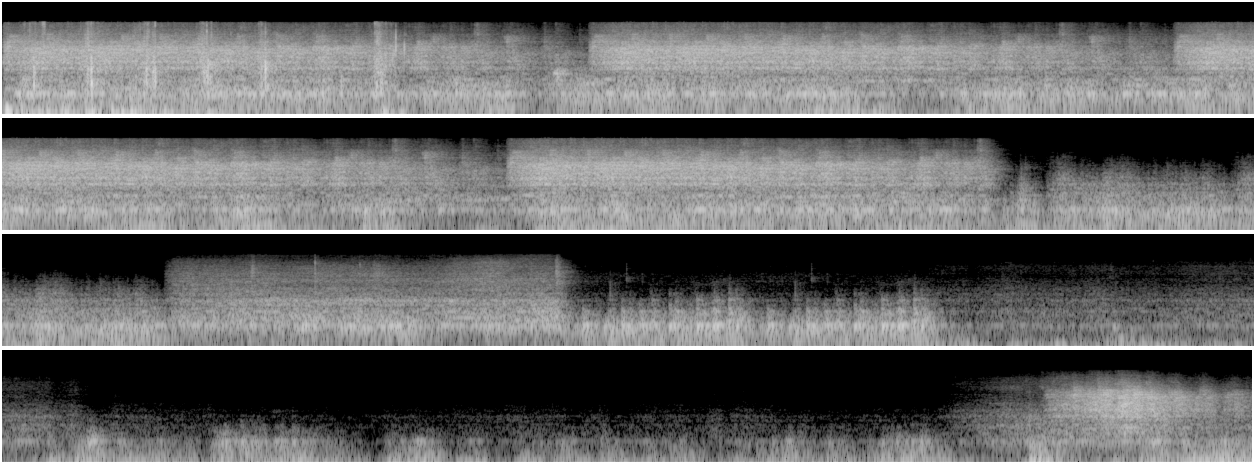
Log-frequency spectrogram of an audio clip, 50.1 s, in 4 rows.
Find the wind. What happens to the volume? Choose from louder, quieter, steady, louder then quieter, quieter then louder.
quieter.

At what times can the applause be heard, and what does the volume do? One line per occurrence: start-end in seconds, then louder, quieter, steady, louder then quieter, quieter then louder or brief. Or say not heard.
0.0-22.4 steady
48.0-50.0 brief.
